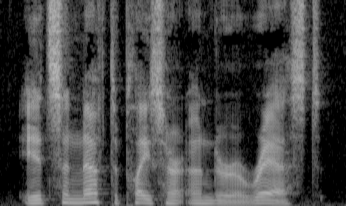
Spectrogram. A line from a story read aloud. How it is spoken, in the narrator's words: Quill said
